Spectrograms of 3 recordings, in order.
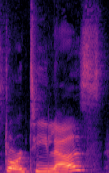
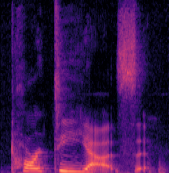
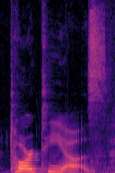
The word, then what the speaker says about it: tortillas: to pronounce it as tortillas but that's incorrect well this delicious mexican dish is pronounced as tortillas so i'll break it up for you it's tour tea yes okay that's the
